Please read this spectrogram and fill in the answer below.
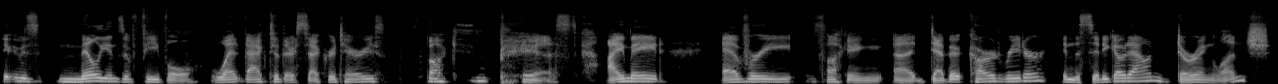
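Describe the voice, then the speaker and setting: A man's voice: medium pitch, takes it slowly, no echo. A man in casual planning conversation, talking bluntly and swearing freely. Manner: blunt, profane.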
